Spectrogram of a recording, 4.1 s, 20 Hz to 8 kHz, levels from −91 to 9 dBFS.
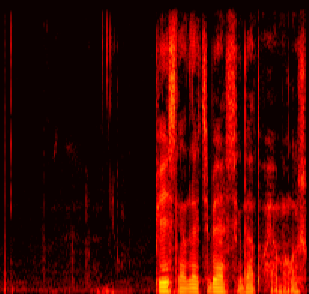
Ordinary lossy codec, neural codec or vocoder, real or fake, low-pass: none; codec, 16 kHz, 8 kbps, FreqCodec, larger model; fake; none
